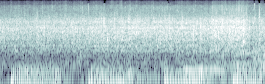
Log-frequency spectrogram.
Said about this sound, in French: on remue bien de manière à laisser fondre l'ensemble des oignons et bien rissoler les lardons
